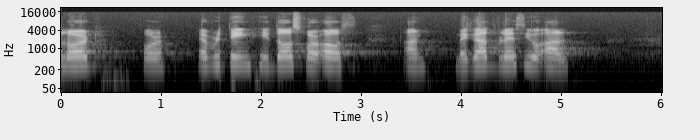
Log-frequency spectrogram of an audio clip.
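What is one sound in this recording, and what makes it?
A young woman speaks into a microphone over loudspeakers in an echoing hall.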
